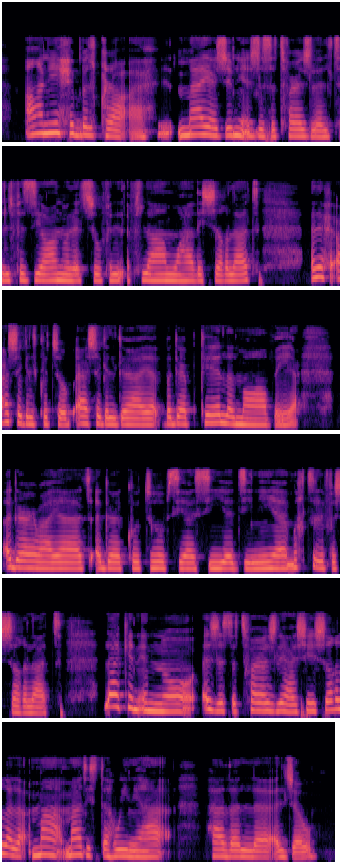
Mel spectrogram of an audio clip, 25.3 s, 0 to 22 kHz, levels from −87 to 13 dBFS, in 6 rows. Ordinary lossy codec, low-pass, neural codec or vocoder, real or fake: none; none; none; real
